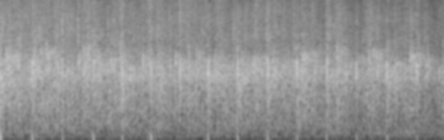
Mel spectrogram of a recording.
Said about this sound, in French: Oui, vous pouvez applaudir. Vous pouvez applaudir, vraiment.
